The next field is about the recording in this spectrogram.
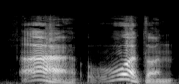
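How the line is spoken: Excited. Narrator (Russian): взволнованно сказал мистер Талливер

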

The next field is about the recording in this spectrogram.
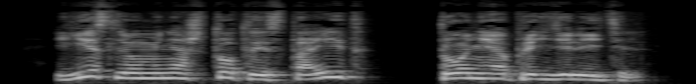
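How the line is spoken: Laughing. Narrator (Russian): рассмеялся Пафнутьев

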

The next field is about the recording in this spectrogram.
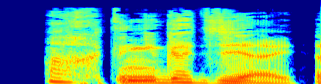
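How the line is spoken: Laughing young woman. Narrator (Russian): рассмеялась девушка

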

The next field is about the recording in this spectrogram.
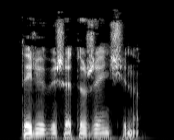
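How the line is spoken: Gentle, affectionate. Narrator (Russian): Иль, ласково сказал

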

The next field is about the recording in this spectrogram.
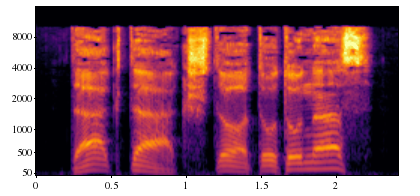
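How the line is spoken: Creaky voice in ear. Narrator (Russian): проскрипел чей-то голос Пину в самое ухо

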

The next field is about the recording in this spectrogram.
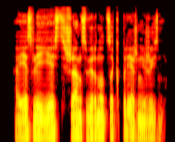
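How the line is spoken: Ingratiating question. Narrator (Russian): вкрадчиво спросил Берг

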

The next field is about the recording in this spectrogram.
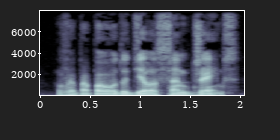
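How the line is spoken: Irritated question. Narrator (Russian): Шнайдер раздраженно спросил

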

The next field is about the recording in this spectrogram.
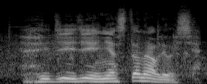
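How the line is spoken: Muffled, strained. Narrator (Russian): глухо через силу проговорил Вест

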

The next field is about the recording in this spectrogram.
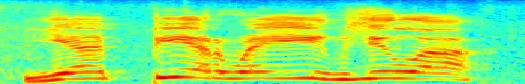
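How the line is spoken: Old woman shouting. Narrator (Russian): кричала бабушка Джорджина

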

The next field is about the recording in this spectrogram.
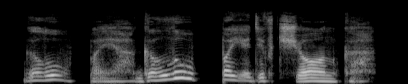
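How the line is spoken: Purring. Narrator (Russian): промурлыкал Пайер

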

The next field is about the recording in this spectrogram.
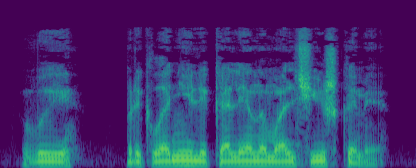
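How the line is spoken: Solemn proclamation. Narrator (Russian): торжественно провозгласил Боуэн Марш

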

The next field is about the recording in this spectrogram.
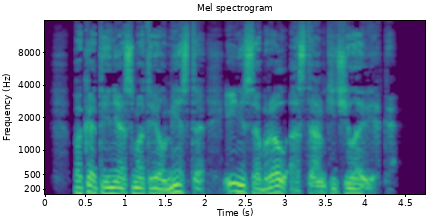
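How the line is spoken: Sighing. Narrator (Russian): вздохнул Катфаэль

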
